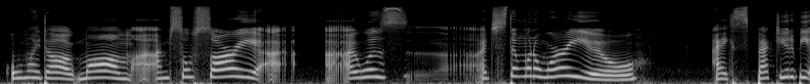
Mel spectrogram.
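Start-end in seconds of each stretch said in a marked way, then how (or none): none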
